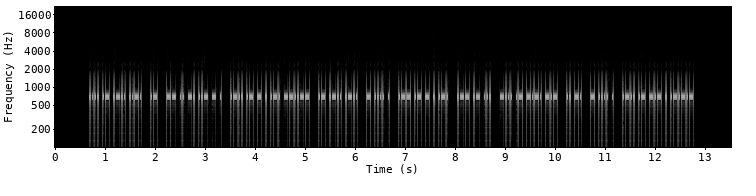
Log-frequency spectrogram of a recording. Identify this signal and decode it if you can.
Morse code, heard as a keyed tone, about 46 wpm, 700 Hz. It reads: HALF A MINUTE LATER, ALL THE WATER WAS BACK IN THE LAKE.
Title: Sentences from Top 1100 Words 45wpm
